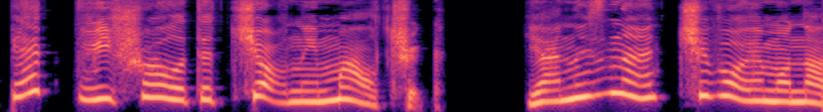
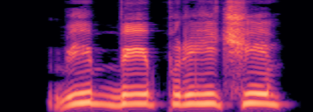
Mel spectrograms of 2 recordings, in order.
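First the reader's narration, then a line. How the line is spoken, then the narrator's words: Interrupting, mouth full. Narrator (Russian): оборвал его Бен с набитым твинки-ртом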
